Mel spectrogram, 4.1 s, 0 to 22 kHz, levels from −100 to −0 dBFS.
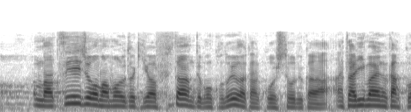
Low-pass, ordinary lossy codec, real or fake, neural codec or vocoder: none; none; fake; codec, 16 kHz, 8 kbps, FreqCodec, larger model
